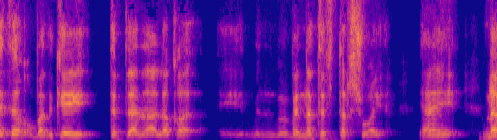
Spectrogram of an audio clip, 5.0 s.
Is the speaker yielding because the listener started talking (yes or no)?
no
